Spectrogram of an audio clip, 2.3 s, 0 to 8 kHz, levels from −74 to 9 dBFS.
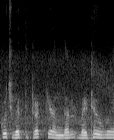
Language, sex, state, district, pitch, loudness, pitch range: Hindi, male, Uttar Pradesh, Lucknow, 165 Hz, -15 LUFS, 155-185 Hz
